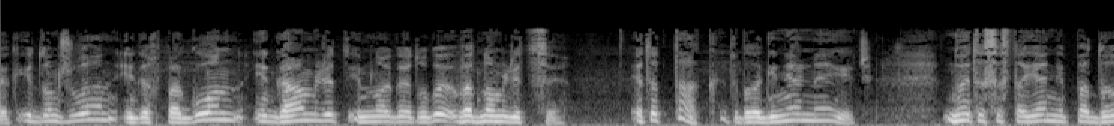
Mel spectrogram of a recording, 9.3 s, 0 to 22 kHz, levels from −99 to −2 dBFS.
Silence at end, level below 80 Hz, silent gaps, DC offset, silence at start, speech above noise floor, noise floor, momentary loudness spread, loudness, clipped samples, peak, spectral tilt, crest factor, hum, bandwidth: 0 s; -50 dBFS; none; under 0.1%; 0 s; 27 dB; -51 dBFS; 10 LU; -24 LUFS; under 0.1%; -6 dBFS; -7.5 dB/octave; 18 dB; none; 8.4 kHz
